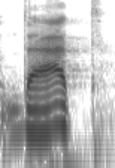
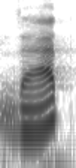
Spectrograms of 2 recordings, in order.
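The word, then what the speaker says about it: דעת: Que se dice se traduce como daat, daat, algo así. Papá, es como es como como una palabra compuesta con dos sílabas de A a at. Bueno, al español, pero en hebreo sabemos que exactamente, pero para la traducción al español se puede decir como suave dat, que es se traduce como conocimiento.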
